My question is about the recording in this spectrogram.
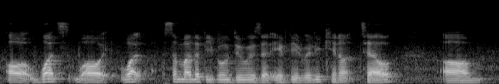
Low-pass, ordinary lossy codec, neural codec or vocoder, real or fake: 7.2 kHz; none; none; real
